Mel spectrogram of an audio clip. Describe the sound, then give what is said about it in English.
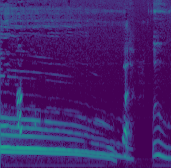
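Several people howl together in imitation of wolves, in three-part harmony, their voices blending in a long, drawn-out, slowly falling howl; after a brief silence, another howl begins. “Yeah, it was the harmony, the three-part harmony was awesome.”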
